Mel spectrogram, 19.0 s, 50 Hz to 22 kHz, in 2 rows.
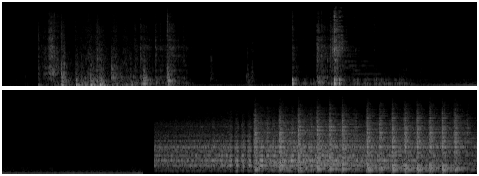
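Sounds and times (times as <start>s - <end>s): clattering knocks and bumps: 0.8s - 3.7s.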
